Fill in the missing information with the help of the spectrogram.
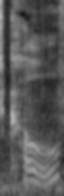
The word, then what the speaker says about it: Cobh: For those of you who don't know, it's spelled C-O-B-H, because B-H in Ireland is pronounced as a V, or B-H in Irish is pronounced as a V, as in Siobhan.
